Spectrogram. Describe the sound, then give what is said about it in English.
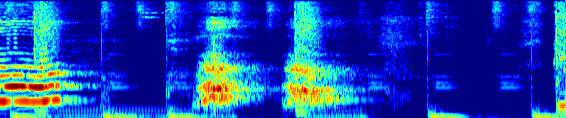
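A dog barks repeatedly in loud bursts, with a few rough, howling yelps mixed in over a few seconds, no one speaking. “that; that is my crazy dog”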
